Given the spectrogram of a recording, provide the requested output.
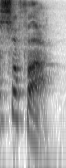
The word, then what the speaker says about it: sofá: ela se torna oxítona, porque a sílaba forte é a última sílaba da palavra. Então, dividindo as sílabas da palavra sofá, fica sofá. E a sílaba com a tonicidade maior é a sílaba fá.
